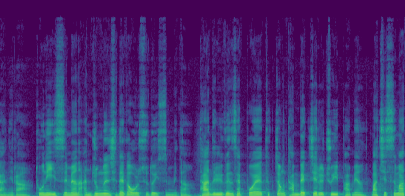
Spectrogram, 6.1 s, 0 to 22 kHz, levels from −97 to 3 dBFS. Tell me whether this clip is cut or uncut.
cut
